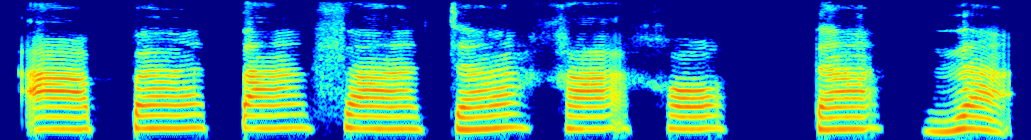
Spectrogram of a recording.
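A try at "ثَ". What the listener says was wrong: Yang belum bagus sa sama za ini. Padahal ini dua hurufnya sama nih ya. sa. Jadi cara ngucapinnya sama. Ini lebih cadel, ini lebih apa? Ini sa za tuh. Sa za sama bentuk sa za Abatasa jahakho da za. Abatasa jahakho da za.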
